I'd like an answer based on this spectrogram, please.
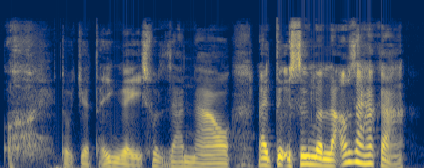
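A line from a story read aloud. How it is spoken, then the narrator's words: Dry scornful laugh. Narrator (Vietnamese): Chủ quán cười nhạt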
